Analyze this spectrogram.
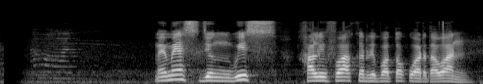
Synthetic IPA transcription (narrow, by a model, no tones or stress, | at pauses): mɛmɛsd͡ʒɨŋwis | xalifakɨrdip̬ɔt̪ɔkwart̪awan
